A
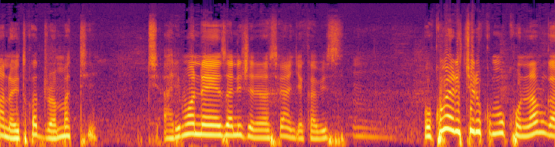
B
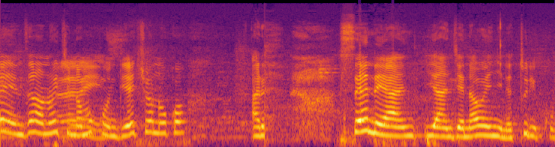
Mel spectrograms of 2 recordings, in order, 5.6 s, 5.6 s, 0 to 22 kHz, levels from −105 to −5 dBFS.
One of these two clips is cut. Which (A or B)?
B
